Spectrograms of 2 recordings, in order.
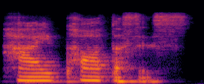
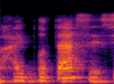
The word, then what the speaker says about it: hypothesis: hypothesis. 해보세요. hypothesis. hypothesis. 자, high 할 때 요건 i로 발음하셔야 되고, hypothesis 하면 강세란 뜻이에요. 가설이란 뜻입니다. 가설, hypothesis. 자, 그런데 이거를 강세가 여기 뒤에 있는 줄 알고 hypothesis 이렇게 읽으시면 절대로 안 돼요.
